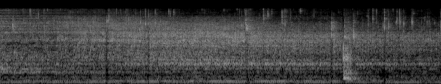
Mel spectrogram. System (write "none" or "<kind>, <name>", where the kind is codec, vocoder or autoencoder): none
